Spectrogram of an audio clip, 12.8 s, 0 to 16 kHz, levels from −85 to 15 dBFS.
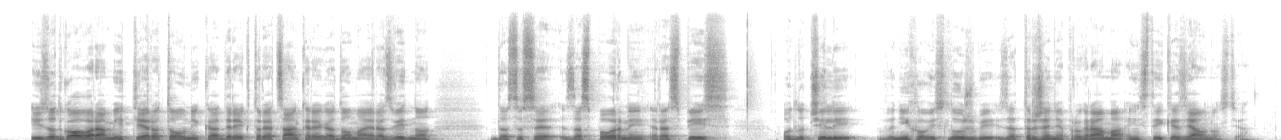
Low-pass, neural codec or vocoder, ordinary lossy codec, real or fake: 14.4 kHz; none; none; real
